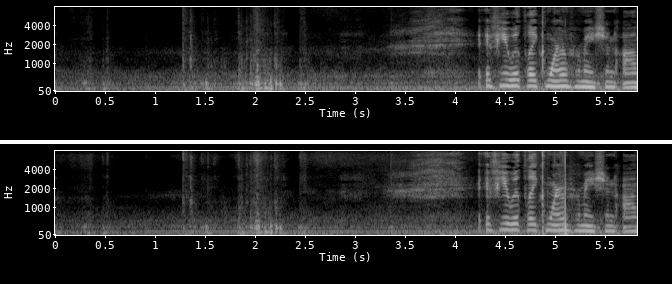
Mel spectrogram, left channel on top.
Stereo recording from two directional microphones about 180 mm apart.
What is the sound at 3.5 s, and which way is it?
Speech, 10° left (ahead or behind).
